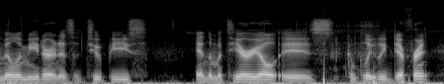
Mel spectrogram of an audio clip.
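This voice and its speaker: He is a man with an ordinary speaking voice, a medium pitch and fairly even intonation. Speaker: diving and lure-hunting vlogger. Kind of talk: vlog narration. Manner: casual.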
